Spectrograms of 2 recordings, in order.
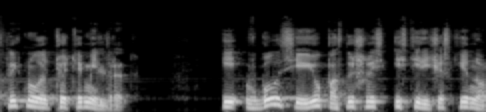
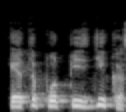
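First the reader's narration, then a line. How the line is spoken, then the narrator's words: Plain. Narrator (Russian): сказал он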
